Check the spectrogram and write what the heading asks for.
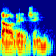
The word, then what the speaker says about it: Tao Te Ching: It's spelled Tao Te Ching, but it's pronounced Tao Te Ching.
